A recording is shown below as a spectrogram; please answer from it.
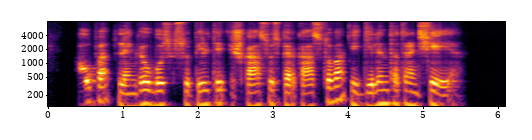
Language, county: Lithuanian, Panevėžys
